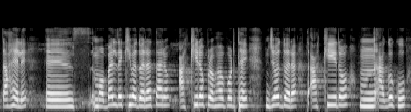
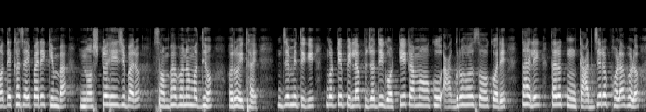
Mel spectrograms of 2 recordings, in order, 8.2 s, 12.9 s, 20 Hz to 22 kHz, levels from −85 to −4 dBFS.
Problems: none marked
